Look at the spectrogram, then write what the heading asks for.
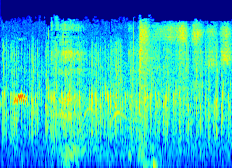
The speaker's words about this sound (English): Why is the whistle sound effect a cricket? That's like the opposite energy from what a whistle.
